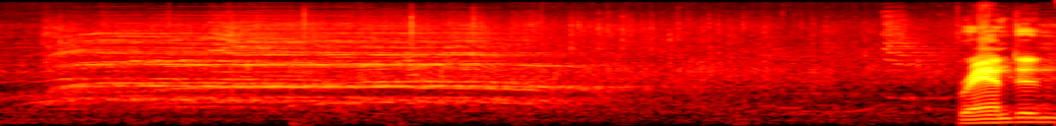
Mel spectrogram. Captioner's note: cheers and applause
